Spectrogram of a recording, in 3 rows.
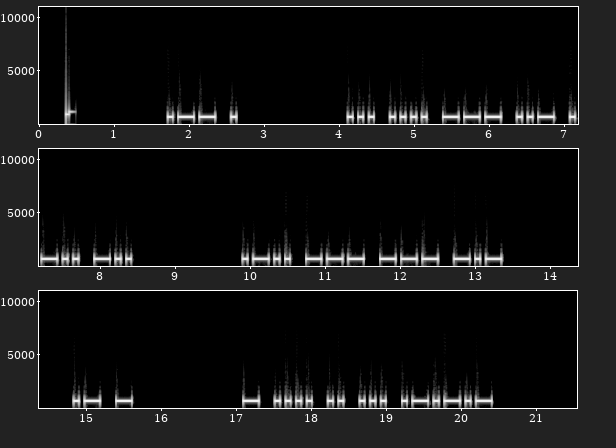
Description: Morse code, heard as a keyed tone, about 17 wpm, 700 Hz. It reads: WE SHOULD LOOK AT THIS.
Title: 3x Word-Spacing - Sentences from Top 300 Words - 17wpm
